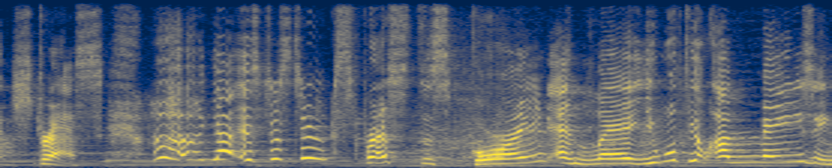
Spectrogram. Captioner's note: laughs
